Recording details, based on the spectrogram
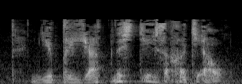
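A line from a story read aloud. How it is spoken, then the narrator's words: Spiteful hiss. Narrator (Russian): злобно прошипеть Иману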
